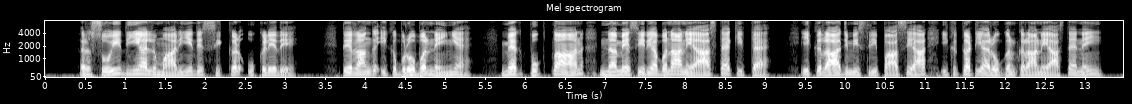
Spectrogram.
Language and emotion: Dogri, angry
